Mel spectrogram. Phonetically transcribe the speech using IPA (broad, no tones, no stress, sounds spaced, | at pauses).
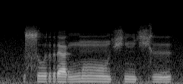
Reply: s o r a ŋ͡m õː ç ĩ ç ɘ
